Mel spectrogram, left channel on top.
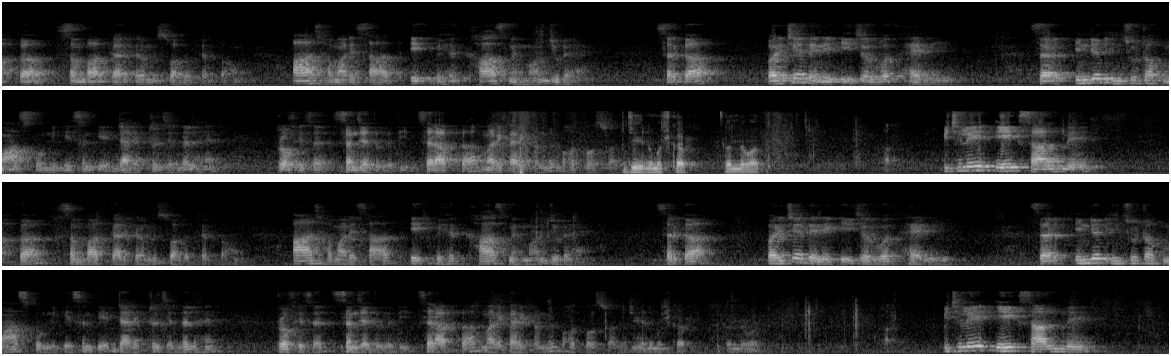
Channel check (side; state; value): both; normal; correlation 0.35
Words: संवाद कार्यक्रम में स्वागत करता हूं। आज हमारे साथ एक बेहद खास मेहमान जुड़े हैं। सर का परिचय देने की ज़रूरत है नहीं। Sir Indian institute of mass communication के डायरेक्टर जनरल हैं, प्रोफेसर संजय द्विवेदी। सर आपका हमारे कार्यक्रम में बहुत बहुत स्वागत जी है। नमस्कार, धन्यवाद। पिछले एक साल में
